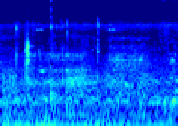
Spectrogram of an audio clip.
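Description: Near silence: faint background hiss with one soft click about a third of a second in.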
